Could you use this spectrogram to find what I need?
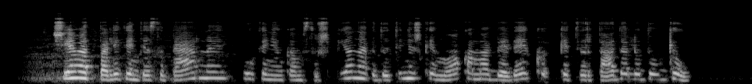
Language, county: Lithuanian, Vilnius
